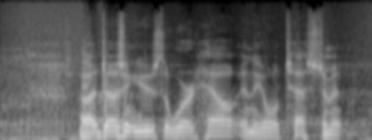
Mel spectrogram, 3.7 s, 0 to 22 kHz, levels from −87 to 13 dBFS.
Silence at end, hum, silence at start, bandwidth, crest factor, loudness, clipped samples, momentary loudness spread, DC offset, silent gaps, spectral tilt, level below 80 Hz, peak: 0 s; none; 0 s; over 20 kHz; 12 dB; -11 LUFS; 0.4%; 14 LU; under 0.1%; none; -5.5 dB/octave; -36 dBFS; 0 dBFS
